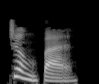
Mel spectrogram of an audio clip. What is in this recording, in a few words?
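"正版", Mandarin Chinese; hsk; chinese flashcards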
